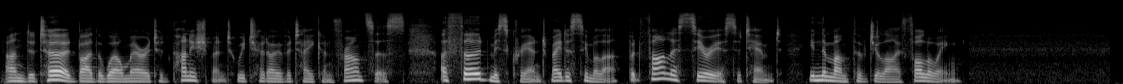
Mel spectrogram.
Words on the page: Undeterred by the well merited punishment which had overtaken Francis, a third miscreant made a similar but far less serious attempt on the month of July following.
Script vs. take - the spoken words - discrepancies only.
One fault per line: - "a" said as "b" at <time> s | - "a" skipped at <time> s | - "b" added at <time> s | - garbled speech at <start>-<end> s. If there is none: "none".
- "on" said as "in" at 8.1 s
